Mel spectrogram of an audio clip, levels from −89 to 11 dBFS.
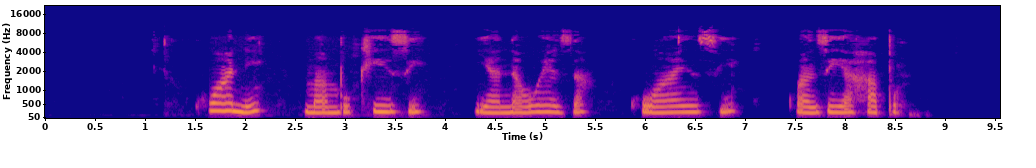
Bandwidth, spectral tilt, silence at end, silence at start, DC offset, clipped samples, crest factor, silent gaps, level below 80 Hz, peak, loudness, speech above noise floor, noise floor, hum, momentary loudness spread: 9.4 kHz; -5 dB/octave; 1 s; 1.65 s; under 0.1%; under 0.1%; 16 dB; none; -70 dBFS; -8 dBFS; -24 LUFS; 66 dB; -88 dBFS; none; 11 LU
